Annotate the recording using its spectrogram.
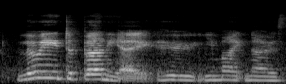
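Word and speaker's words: Louis de Bernières: by and i've asked my brother how to pronounce this name so many times and every time i forget so it's louis de bernier who you might know is the author of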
